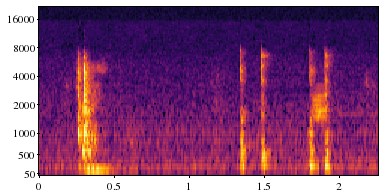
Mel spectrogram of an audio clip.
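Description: Near silence broken by a few faint short clicks: one soft one just after the start, then three quick ones about a second and a half in.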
